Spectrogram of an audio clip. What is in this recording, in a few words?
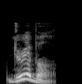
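"dribble", English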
